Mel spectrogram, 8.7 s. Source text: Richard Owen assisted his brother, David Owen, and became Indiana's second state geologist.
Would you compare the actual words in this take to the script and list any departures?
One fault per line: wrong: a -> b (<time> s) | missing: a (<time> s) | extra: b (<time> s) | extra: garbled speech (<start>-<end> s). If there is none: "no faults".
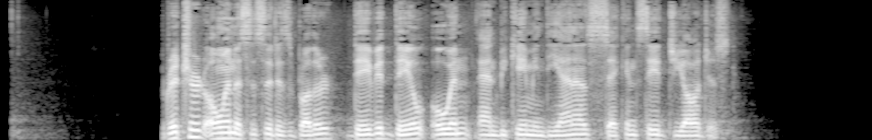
extra: Dale (3.9 s)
